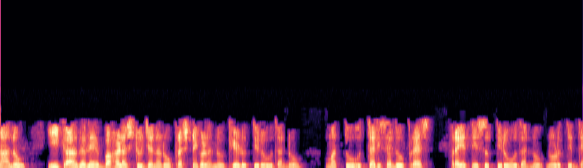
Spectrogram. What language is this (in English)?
Kannada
